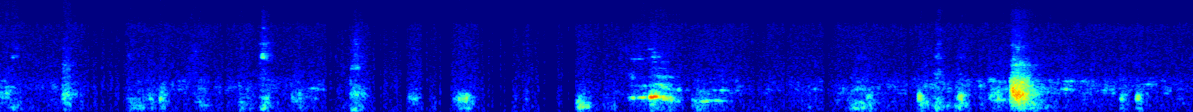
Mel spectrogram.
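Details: A litter of five blenheim Cavalier King Charles Spaniel puppies, born New Year's, at play with their mother in an indoor pen. Quiet snuffly grunts and squeaks repeat irregularly, broken by two louder yips.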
